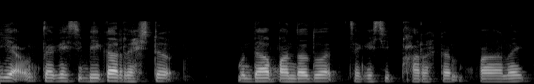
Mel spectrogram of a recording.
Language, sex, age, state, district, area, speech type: Kashmiri, male, 30-45, Jammu and Kashmir, Shopian, rural, spontaneous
